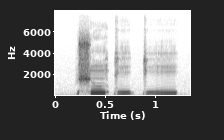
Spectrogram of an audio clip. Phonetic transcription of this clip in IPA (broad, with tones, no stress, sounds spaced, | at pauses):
ʃ ũ˧ k i˨ k i˨˦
